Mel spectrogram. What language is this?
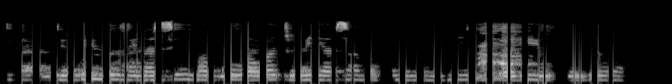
Swahili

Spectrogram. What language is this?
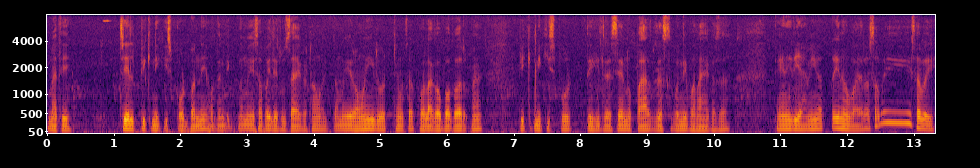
Nepali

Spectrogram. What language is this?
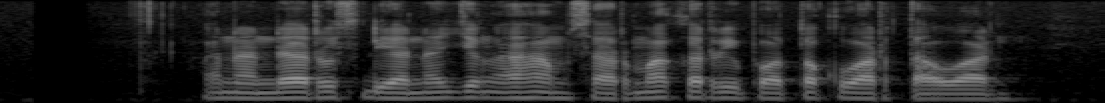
Sundanese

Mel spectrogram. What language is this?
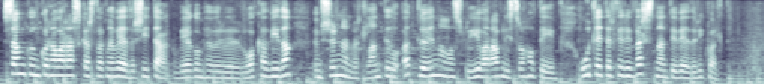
Icelandic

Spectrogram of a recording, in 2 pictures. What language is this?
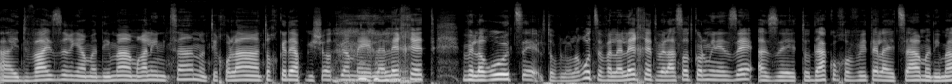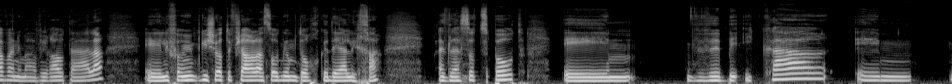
Hebrew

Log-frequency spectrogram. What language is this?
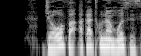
Shona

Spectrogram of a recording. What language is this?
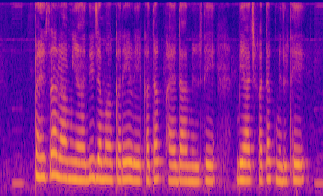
Chhattisgarhi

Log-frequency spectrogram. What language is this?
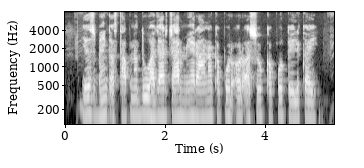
Magahi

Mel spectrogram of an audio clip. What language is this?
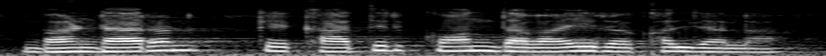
Bhojpuri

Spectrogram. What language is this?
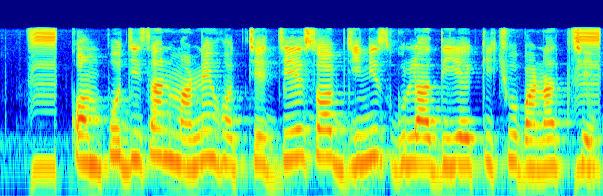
Bangla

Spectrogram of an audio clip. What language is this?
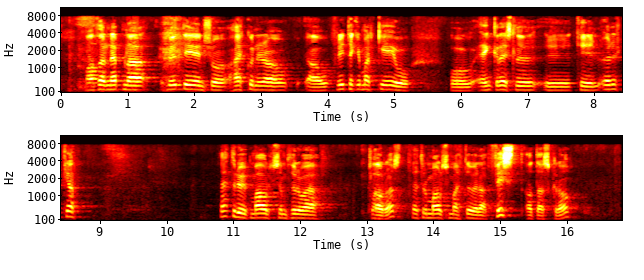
Icelandic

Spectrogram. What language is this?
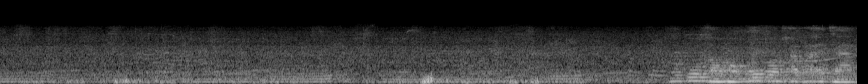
Thai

